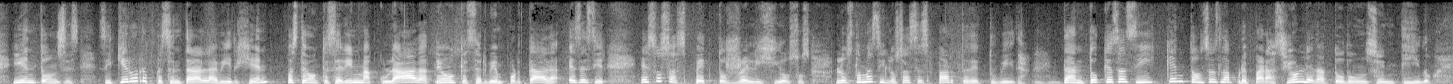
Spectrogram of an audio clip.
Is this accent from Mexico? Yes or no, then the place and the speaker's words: yes; Mexico; los que somos mexicanos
